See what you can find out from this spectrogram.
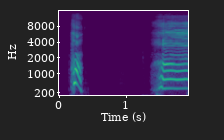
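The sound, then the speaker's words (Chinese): A toy robot's voice imitates crying: a short, falling sob, then a pause, then a long, sustained wailing tone. “你叫我哭，我哭了”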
